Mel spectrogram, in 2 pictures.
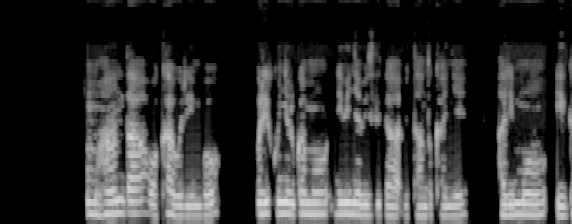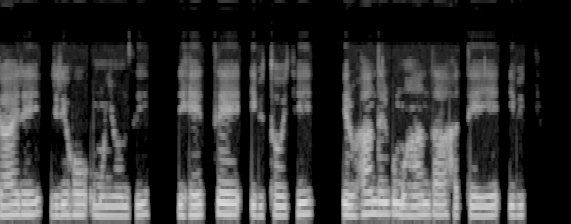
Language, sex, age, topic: Kinyarwanda, female, 18-24, government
